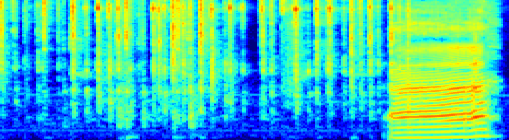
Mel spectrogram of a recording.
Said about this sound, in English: Here, I can look it up real quick, actually. Here comes the clicky keyboard.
